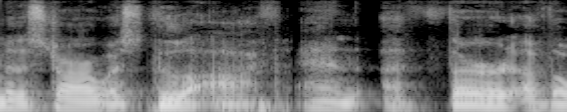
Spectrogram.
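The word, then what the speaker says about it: תולעת: It says Tolaat, more correctly pronounced as Thulaoth. The name of the star was Thulaoth, and a third of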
